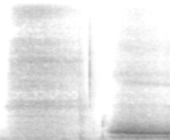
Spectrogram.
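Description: A soft breath is followed by a louder, deeper breath with strong airflow noise, imitated by an adult. This is sighing respiration, where an occasional deep inspiration interrupts a normal breathing rhythm. It is a physiological finding, common with tiredness, stress or anxiety.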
